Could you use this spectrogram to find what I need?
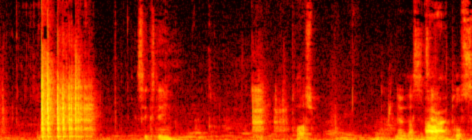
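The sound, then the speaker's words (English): A fairly loud clatter of dice rolled across a tabletop for a perception check, a rapid burst of sharp clicks settling within half a second, followed by quieter shuffling and faint voices. “Practice, roll perception check for me, will you? Oh, okay. I'll probably get the right dice.”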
